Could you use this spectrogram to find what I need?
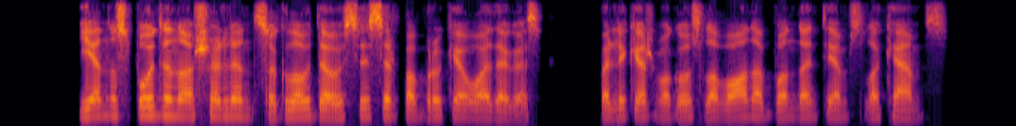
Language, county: Lithuanian, Kaunas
